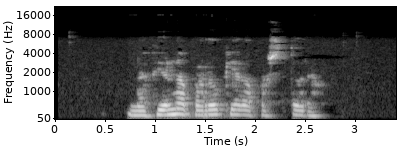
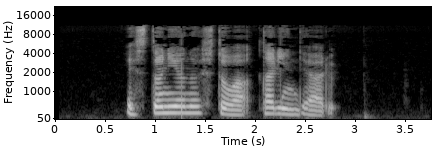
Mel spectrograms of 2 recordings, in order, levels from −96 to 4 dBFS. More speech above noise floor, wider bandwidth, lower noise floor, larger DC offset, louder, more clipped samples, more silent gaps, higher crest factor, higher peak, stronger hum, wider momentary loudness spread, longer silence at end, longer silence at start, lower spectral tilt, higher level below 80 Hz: about the same, 46 dB vs 49 dB; second, 7.6 kHz vs 11.5 kHz; second, -62 dBFS vs -72 dBFS; neither; first, -16 LUFS vs -23 LUFS; neither; neither; about the same, 18 dB vs 18 dB; first, -2 dBFS vs -6 dBFS; neither; about the same, 10 LU vs 10 LU; second, 0.75 s vs 1 s; about the same, 0.7 s vs 0.7 s; first, -5.5 dB/octave vs -4 dB/octave; first, -58 dBFS vs -64 dBFS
